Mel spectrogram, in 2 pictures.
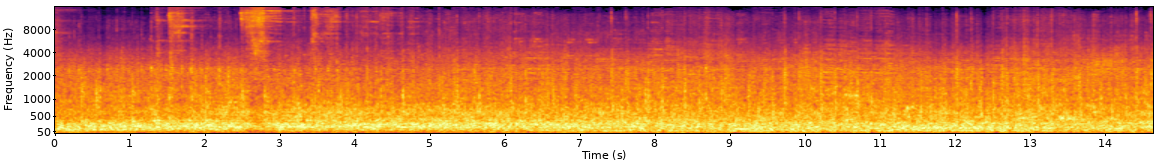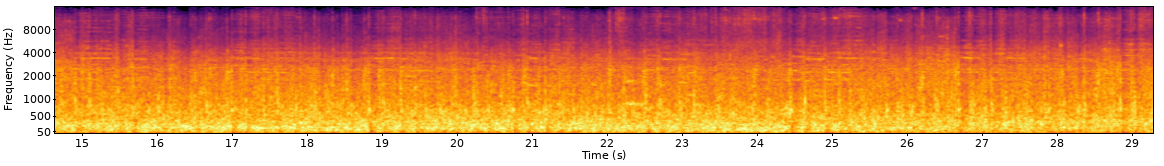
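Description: A train rolling steadily past on the track, its wheels running over the rails.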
